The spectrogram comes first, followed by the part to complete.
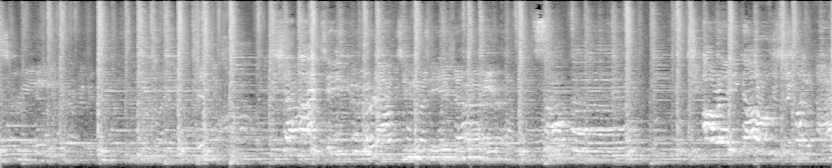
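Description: A live band playing a song: acoustic guitar strumming with sung vocal lines coming in several times.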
